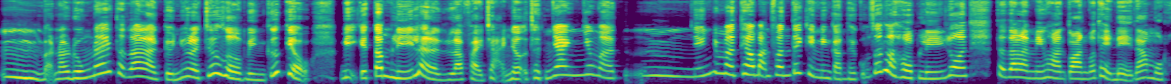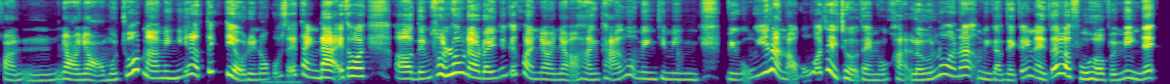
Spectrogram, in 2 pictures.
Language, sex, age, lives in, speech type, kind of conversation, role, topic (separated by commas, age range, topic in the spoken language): Vietnamese, female, 20-24, Japan, conversation, advice, user, Bạn đang chịu áp lực như thế nào khi phải chọn giữa trả nợ và tiết kiệm?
